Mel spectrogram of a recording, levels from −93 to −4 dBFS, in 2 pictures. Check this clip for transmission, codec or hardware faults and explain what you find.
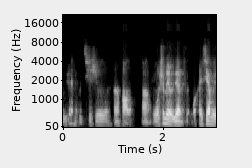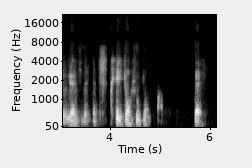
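One fault is present: automatic gain rising. From 1.81 s to 3.47 s, the level climbs steadily by about 6 dB. The automatic gain control judged the input too quiet and raised its gain step by step over those 1.7 seconds. Because the gain acts on everything the microphone picks up, the speech and the background noise swell together. The result is a slow, even push forward, not a sudden jump.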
